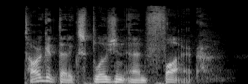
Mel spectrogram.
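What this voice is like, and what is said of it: Imitates another person's voice. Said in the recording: “my George Takei impression ... That was George Takei.”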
